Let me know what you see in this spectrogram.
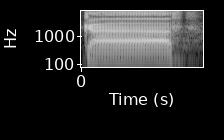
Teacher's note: کاف کا articulation point ہمارا ٹنگ کا ڈیپسٹ پارٹ اور ہمارا اپوزٹ ہارڈ پیلیٹ یوز ہوگا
